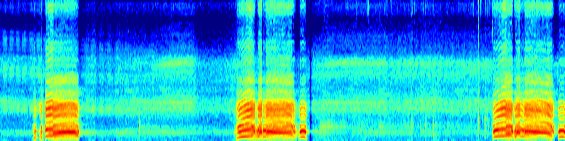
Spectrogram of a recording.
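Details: Wild cock from a village: three harsh, strained, arching crows, each about a second long, spaced roughly three seconds apart, with a thin high hum between them.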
